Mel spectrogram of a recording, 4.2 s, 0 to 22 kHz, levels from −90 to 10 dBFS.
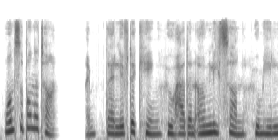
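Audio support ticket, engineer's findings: Call audio freeze, 0.79–1.30 s. Sound stalls, brief fading fill, then about 0.41 s of silence. Resumes where it stopped, nothing lost, playback now about 0.48 s late. Likely delayed packets draining the jitter buffer. Top end near 12 kHz, consistent with Opus.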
